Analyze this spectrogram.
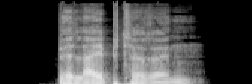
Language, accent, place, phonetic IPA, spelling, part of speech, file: German, Germany, Berlin, [bəˈlaɪ̯ptəʁən], beleibteren, adjective, De-beleibteren.ogg
- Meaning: inflection of beleibt: 1. strong genitive masculine/neuter singular comparative degree 2. weak/mixed genitive/dative all-gender singular comparative degree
